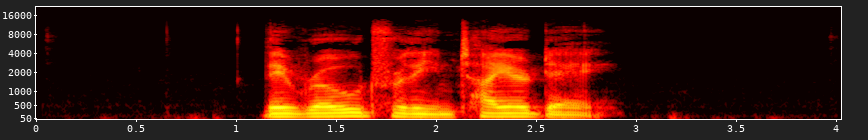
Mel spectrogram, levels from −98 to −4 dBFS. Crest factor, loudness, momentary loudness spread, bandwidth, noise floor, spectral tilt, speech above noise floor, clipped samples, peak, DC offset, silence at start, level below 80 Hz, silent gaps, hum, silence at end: 20 dB; -31 LUFS; 9 LU; 13 kHz; -84 dBFS; -6.5 dB/octave; 54 dB; under 0.1%; -14 dBFS; under 0.1%; 1.15 s; -66 dBFS; none; none; 1.2 s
